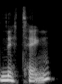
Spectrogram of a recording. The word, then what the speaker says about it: knitting: you know plain old knitting that was fun with a silent k by the way everyone knitting silent k um what's the opposite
